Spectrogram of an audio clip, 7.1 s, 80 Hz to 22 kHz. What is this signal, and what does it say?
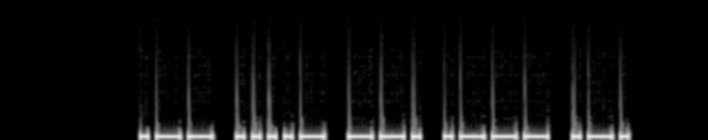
Morse code, heard as a keyed tone, about 15 wpm, 700 Hz. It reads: W4GJR
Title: USA Call Signs - 5 Characters - Repeated 3x - 15wpm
